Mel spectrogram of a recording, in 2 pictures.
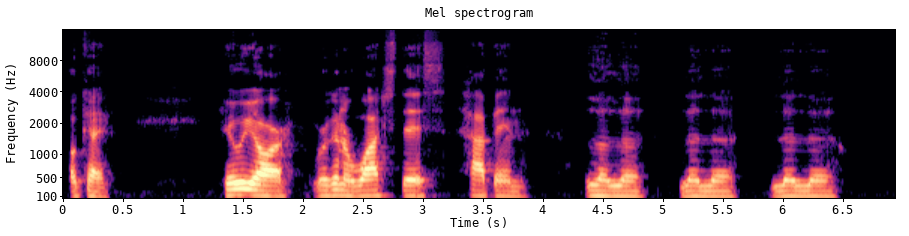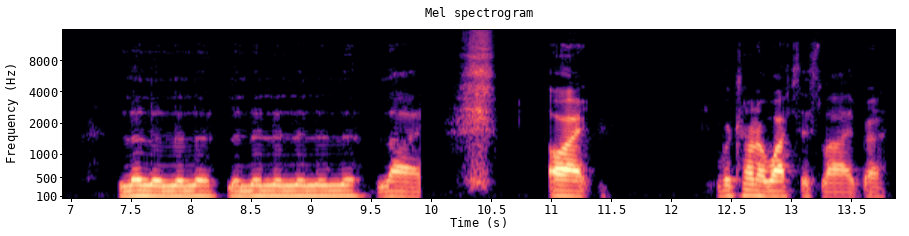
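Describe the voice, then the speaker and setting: A man casually chatting to viewers on his livestream, rambling and excitable, sniffling from allergies. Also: on the low side, a little slow, pauses often, clear, resonant tone. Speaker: YouTuber livestreaming.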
